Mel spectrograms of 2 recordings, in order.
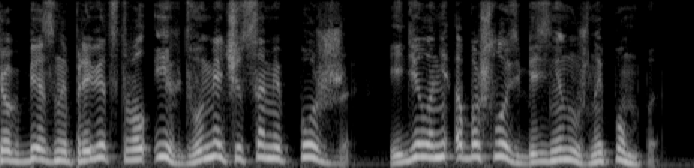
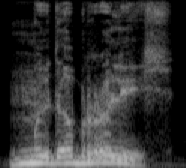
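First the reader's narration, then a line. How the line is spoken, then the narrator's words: Grumbled. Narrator (Russian): проворчал Вознесенный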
